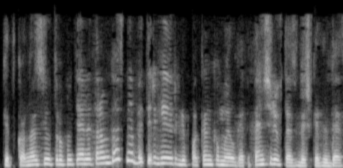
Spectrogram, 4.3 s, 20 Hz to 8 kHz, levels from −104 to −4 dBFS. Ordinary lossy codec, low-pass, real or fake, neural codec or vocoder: AAC, 32 kbps; 7.2 kHz; real; none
